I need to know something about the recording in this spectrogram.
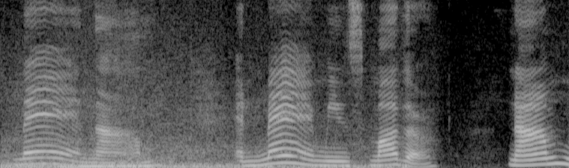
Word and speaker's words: Maenam: In Thai, it's pronounced Maenam, and Ma means mother, Nam means water.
